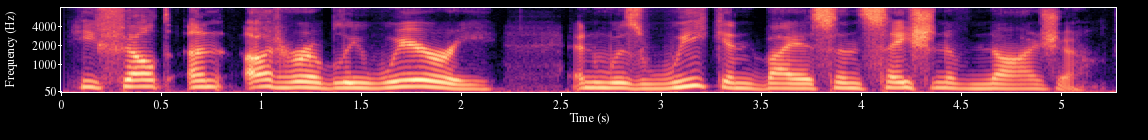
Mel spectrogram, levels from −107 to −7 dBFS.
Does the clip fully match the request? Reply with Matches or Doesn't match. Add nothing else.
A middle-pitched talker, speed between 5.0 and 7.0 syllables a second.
Doesn't match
